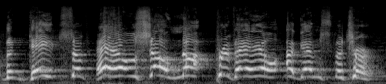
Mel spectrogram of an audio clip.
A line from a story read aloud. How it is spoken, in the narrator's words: as the preacher came to a climax, he shouted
